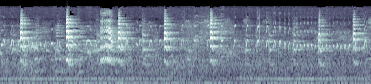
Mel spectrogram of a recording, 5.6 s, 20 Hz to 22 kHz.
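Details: Oystercatchers at Amwell Nature Reserve, April 2014: loud, ringing single 'kleep' calls every second or so, with fainter rapid piping between them and a low steady hum behind.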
